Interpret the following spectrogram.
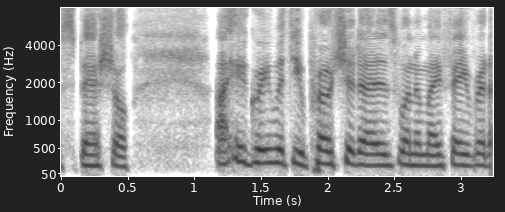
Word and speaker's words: Procida: Ischia and Procida, I think you pronounce it Procida.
